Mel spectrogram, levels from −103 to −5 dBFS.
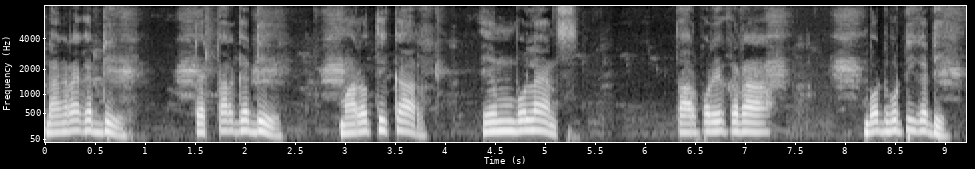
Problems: background sounds at intervals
